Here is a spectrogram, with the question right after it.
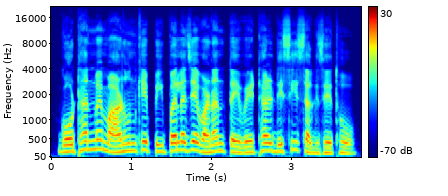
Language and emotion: Sindhi, neutral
